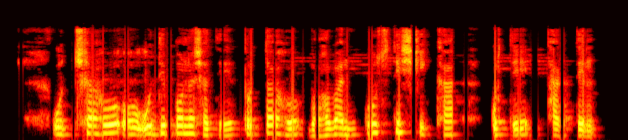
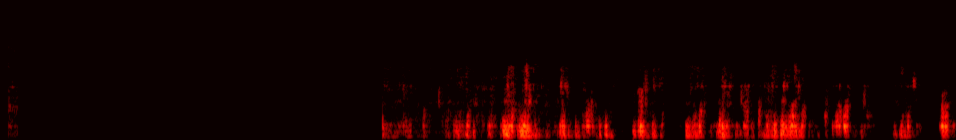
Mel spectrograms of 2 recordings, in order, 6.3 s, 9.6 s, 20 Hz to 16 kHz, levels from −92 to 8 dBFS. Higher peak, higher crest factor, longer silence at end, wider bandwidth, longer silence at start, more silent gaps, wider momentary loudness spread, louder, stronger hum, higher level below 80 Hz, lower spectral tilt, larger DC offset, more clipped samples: first, -2 dBFS vs -28 dBFS; second, 14 dB vs 24 dB; first, 0.35 s vs 0 s; first, 7.8 kHz vs 6.8 kHz; second, 0.35 s vs 3.8 s; first, 4.83-4.90 s vs none; second, 9 LU vs 14 LU; first, -16 LUFS vs -51 LUFS; second, none vs 50 Hz at -80 dBFS; first, -50 dBFS vs -86 dBFS; second, -4.5 dB/octave vs -9.5 dB/octave; neither; neither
